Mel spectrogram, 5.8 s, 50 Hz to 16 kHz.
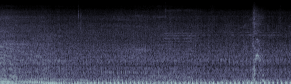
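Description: Yamaha R15 V3's single-cylinder engine with its revs dropping in the first second, then idling with a steady, quick pulse. A short click about five seconds in.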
